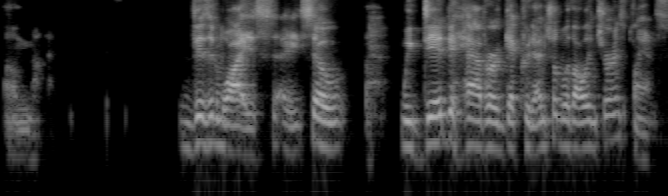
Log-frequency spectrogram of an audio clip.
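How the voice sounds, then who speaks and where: A man with a fairly high pitch and ordinary pitch variation talks with long, frequent pauses. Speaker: pediatric primary care provider. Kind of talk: committee meeting presentation. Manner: fast.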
